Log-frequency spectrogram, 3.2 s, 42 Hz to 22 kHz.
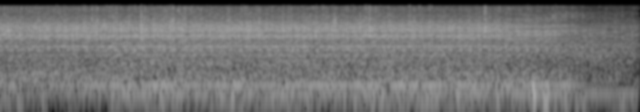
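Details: Sapphire Nitro RX 470 graphics card, secondhand, whose front fan was said to make noise: steady whirring hiss with a constant high whine and low hum, then it drops away as the fan stops; noisy fan.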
